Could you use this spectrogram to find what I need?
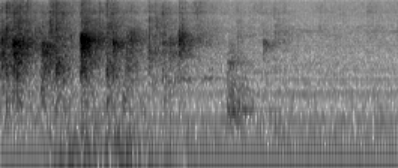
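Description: Plastic wrapping rustles in people's hands.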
